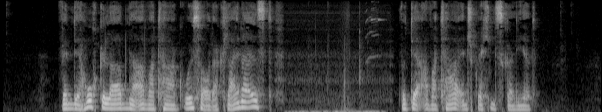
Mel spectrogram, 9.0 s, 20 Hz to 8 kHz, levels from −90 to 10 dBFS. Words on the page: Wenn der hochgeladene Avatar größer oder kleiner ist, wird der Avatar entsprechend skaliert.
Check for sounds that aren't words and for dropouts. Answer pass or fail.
fail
